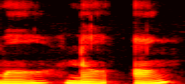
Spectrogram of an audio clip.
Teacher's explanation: Nasal passage में जो एयर है वो पास होती है थ्रू नोज, और फिर नेज़ल साउंड्स प्रोड्यूस होती हैं, जैसे कि म, न, अंग।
